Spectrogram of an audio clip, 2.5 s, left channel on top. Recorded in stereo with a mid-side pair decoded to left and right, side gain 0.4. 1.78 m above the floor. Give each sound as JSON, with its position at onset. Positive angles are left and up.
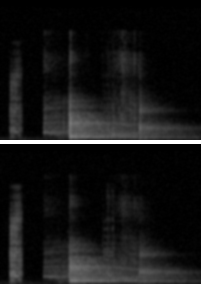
{"t": 0.5, "sound": "chewing", "azimuth_deg": 55, "distance_m": 1.2}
